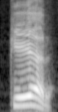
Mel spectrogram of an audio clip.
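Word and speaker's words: care: लगता है पता है या तो आप बोलिए एयर या एकार की मात्रा और लोग गलती क्या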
